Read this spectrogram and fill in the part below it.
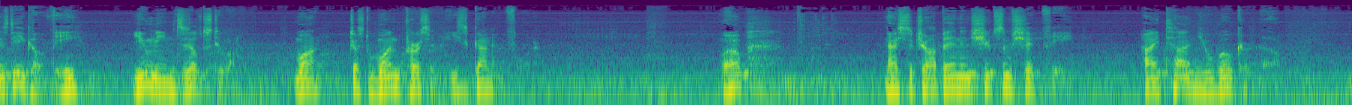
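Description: A man speaks calmly in a low voice, close by.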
